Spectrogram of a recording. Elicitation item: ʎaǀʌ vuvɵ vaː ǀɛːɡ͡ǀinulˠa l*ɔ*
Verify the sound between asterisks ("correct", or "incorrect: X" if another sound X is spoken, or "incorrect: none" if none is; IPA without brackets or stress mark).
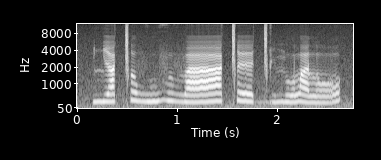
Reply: correct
